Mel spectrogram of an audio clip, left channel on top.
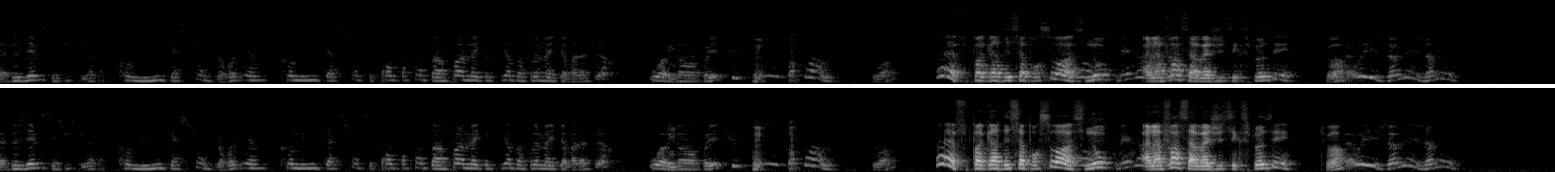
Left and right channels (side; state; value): left; quieter; 7.5 dB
